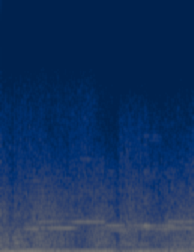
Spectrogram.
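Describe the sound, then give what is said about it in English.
A stolen car's engine roars, its pitch climbing briefly as it accelerates, then holding a steady loud drone as the car speeds through. No one speaks. “Captain, some nut went through here in a stolen car.”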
